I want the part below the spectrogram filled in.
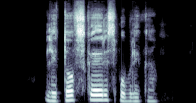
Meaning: Republic of Lithuania (official name of Lithuania: a country in northeastern Europe)
- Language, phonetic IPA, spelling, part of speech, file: Russian, [lʲɪˈtofskəjə rʲɪˈspublʲɪkə], Литовская Республика, proper noun, Ru-Литовская Республика.ogg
